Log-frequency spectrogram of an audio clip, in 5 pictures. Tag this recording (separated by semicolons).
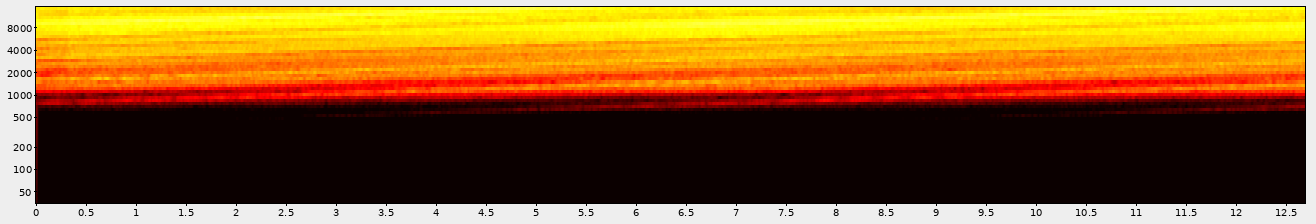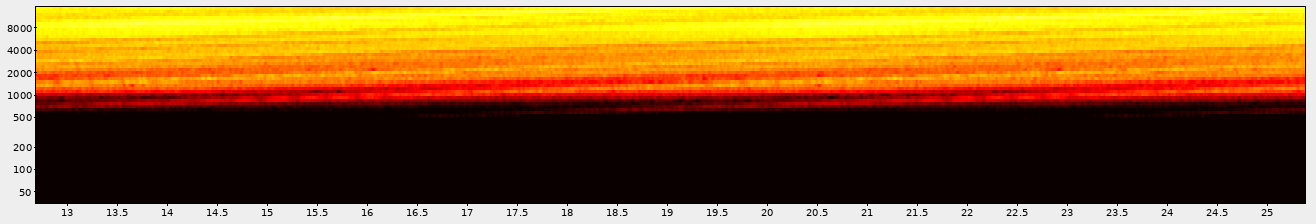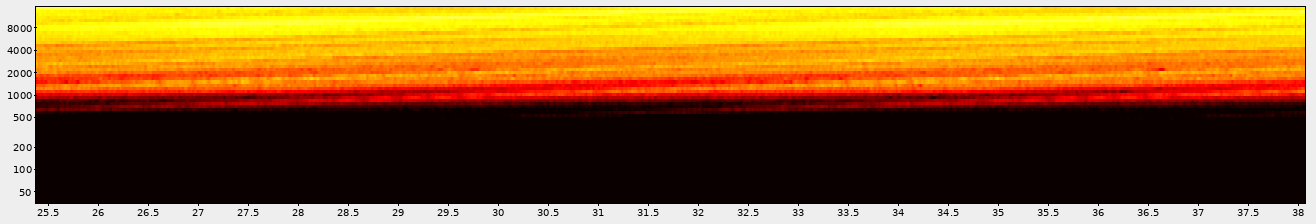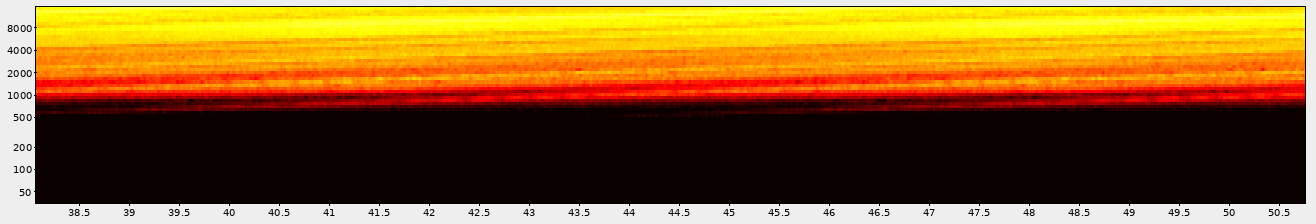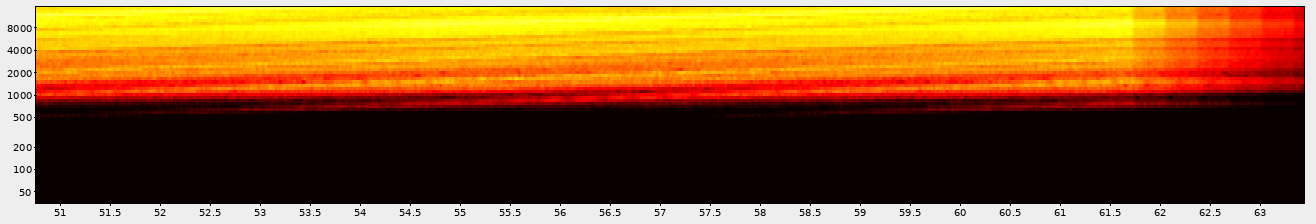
8; bar; ending; illusion; infinite; loop; looping; never; riser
